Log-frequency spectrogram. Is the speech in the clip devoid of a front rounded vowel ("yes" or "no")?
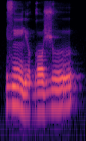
yes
